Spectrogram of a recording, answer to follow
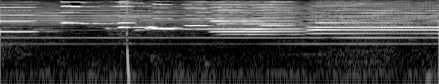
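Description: A harmonica sounded by air from a balloon, a makeshift bagpipe: a steady drone held under a slow tune of sustained notes that change every second or so, sounding like a bagpipe. A brief click about a second in.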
